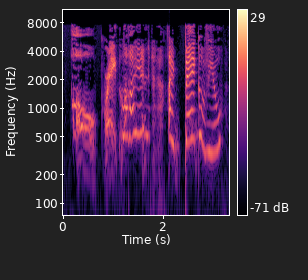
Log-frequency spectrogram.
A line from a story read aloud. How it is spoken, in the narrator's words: cried the frightened mouse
